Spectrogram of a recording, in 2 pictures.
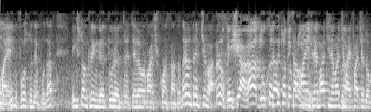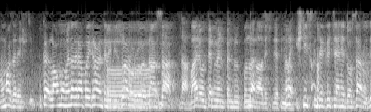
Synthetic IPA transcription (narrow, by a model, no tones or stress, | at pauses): ainfo̞st̪uld̪e̞put̪at̪ | eɡzist̪oɨŋkɾeŋɡət̪uɾəɨnt̪ɾe̞t̪e̞le̞ormaʃi̥ko̞nst̪ant̪əd̪ajeɨnt̪ɾe̞b̚t͡ʃe̞vanokəeʃiaɾad̪ukəet̪oat̪esaomaajɨnt̪ɾe̞bat̪̚t͡ʃinevat͡ʃemajfat͡ʃe̞d̪o̞mnulmazaɾeʃt̪ikəlaunmomend̪at̪jeɾapojekɾanənt̪elevizaɾord̪anssa | d̪a̰baɾeunt̪ermenpent̪ɾupɨnalad̪et͡ʃizieafinmeʃt̪it̪sʲd̪ekɨt̪sʲjanʲed̪o̞saɾud̪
